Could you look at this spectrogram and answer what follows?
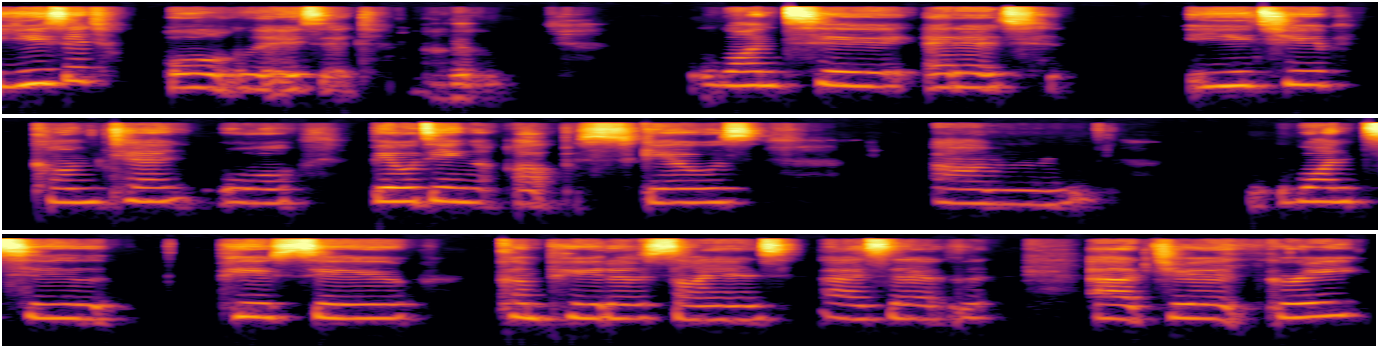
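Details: Woman with aphasia following a stroke two years earlier, affecting talking, reading, understanding and writing; aphasia.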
